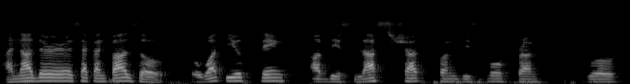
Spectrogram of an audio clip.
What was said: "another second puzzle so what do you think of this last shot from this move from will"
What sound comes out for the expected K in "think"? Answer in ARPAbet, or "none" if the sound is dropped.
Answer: K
